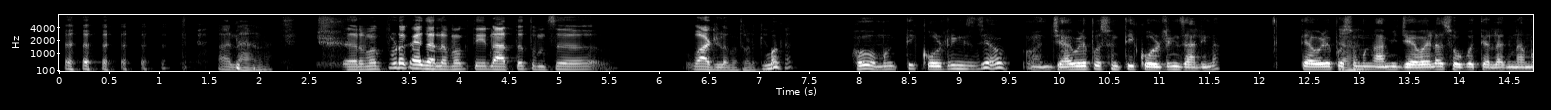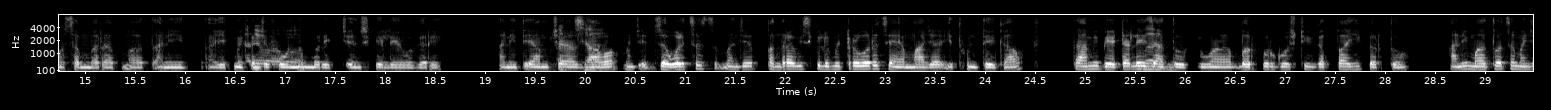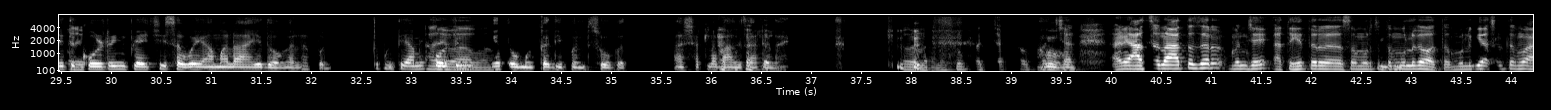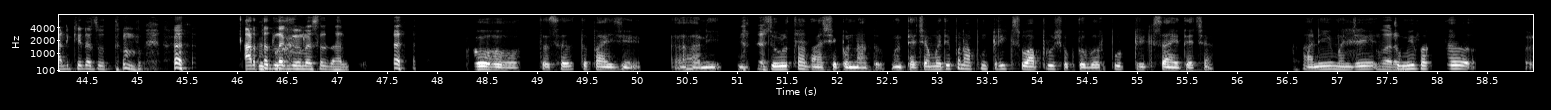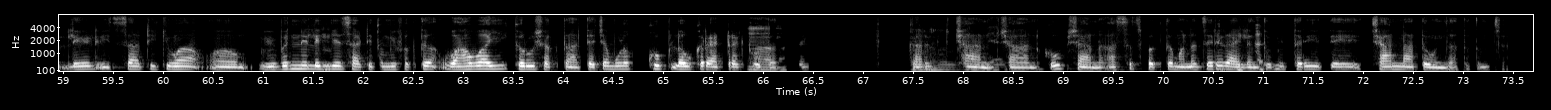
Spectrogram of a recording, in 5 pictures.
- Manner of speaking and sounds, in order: laugh; laughing while speaking: "हां ना, हां ना. तर … ते नातं तुमचं"; chuckle; tapping; in English: "एक्स्चेंज"; other background noise; laugh; laugh; laughing while speaking: "हो हो"; laughing while speaking: "आणखीनच उत्तम अर्थात लग्न नसेल झालं"; chuckle; laugh; chuckle; in English: "ट्रिक्स"; in English: "ट्रिक्स"; chuckle; in English: "अट्रॅक्ट"; chuckle
- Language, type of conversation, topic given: Marathi, podcast, नवीन लोकांशी संपर्क कसा साधायचा?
